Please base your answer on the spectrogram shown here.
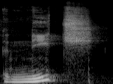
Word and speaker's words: niche: so first pillar is Niche and offer niche nich and offer some people pronounce Niche so you know whatever you like so nich and offer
